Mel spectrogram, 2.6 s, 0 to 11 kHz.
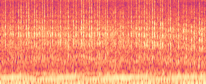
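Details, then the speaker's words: V8 Ford Transit after draining water-contaminated fuel, refilling with 99 octane and fixing corroded alternator connectors: deep even tick-over with steady low burble, no misses; normal idle, slightly rich with occasional pop. "So as you can probably hear, that is ticking over really nicely now, and I think it was the fuel."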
